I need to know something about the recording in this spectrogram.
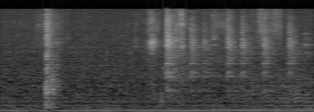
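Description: Handling noise: one light knock about a third of a second in, then a few faint clicks and rustles as a plastic plant pot is moved about, over a steady low hum.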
